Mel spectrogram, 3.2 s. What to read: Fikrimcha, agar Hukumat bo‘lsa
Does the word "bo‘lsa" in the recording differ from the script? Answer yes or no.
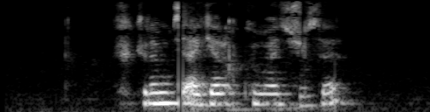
no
